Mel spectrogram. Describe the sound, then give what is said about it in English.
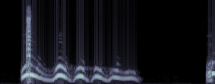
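A voice imitates a dog barking: one loud, sharp opening bark, then a quick wavering run of about four shorter, softer barks that fade away, with a new sound just starting at the end. “It's a long bark followed by a series of descending barks that get shorter and shorter and shorter.”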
